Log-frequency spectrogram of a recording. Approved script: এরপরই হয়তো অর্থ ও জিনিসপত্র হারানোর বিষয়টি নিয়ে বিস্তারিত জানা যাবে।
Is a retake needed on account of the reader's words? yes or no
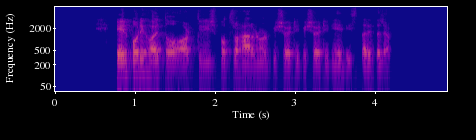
yes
